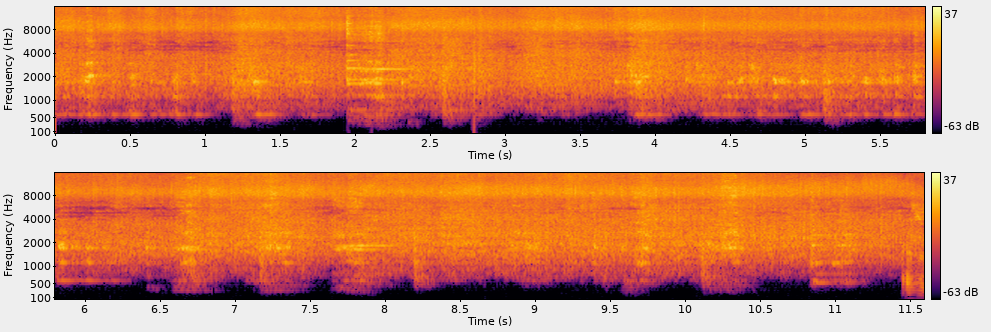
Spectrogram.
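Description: A plant-based stir fry is stirred around a pan on a stove switched off, with soft scraping and light ticking taps of the utensil over a faint lingering sizzle.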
